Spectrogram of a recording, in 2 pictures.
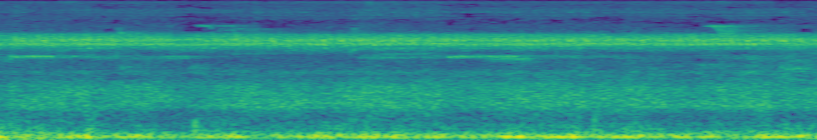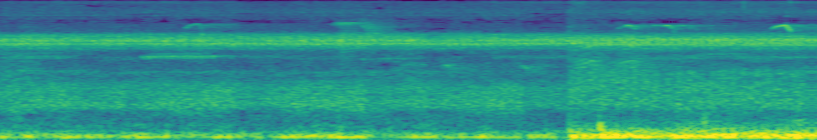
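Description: Near silence: a faint, steady high-pitched hiss over a low rumble, the rumble rising slightly about seven seconds in.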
